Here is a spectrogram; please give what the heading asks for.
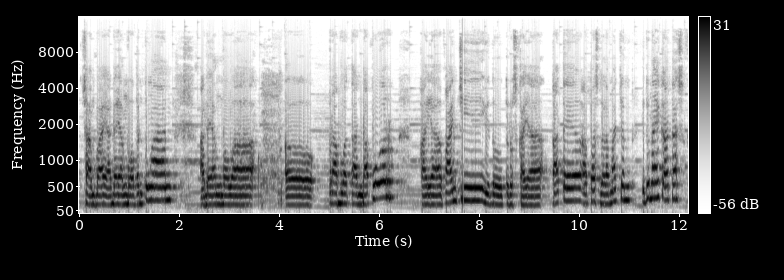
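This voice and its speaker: A man's voice: sits high, lively intonation, a little slow, mellow, faint music behind, rough recording. A young man telling a personal story in casual, rambling speech full of fillers, often calling the listener brother. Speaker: storyteller guest.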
